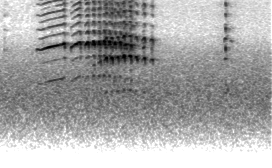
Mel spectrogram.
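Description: A Merlin gives a quick, shrill chatter of about a dozen sharp notes in under two seconds, then one lone note, over a soft background hiss.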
